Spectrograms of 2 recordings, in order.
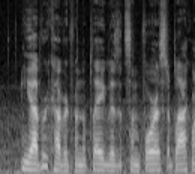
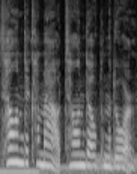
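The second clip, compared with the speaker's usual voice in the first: high, pressing command; insistent high voice; 10 semitones higher than usual. Acted. Man behind the door urging Clara to make him come out, high and insistent. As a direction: demand it sharply. Voice demands.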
